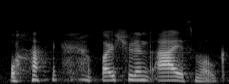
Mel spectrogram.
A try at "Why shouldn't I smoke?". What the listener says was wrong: Okay, quiero más duda en tu voz, porque es una pregunta al final, ¿no? Lo mismo en español, la duda.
